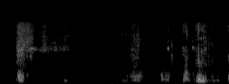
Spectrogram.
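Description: A person's short, strained grunts and breaths while pulling down into a full split: one just after the start, then several quick ones in the second half.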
